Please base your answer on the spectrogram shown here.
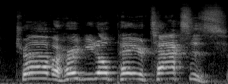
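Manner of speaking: put-on, very high, drawn-out heckling yell. The speaker recounts a fan in the upper deck heckling him, retelling a fan's yell. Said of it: "He's yelling".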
